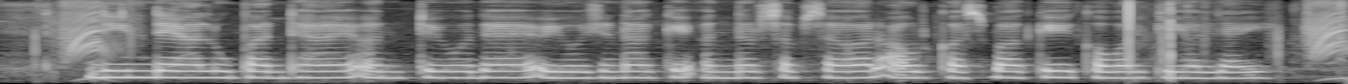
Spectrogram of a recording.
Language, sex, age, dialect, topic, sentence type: Bhojpuri, female, 18-24, Western, banking, statement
